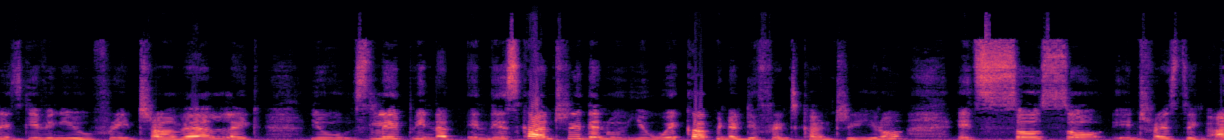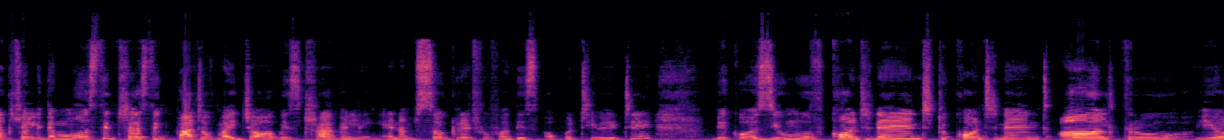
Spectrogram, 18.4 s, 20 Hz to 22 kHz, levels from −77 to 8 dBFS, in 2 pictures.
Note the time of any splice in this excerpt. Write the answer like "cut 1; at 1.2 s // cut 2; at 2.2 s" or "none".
none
